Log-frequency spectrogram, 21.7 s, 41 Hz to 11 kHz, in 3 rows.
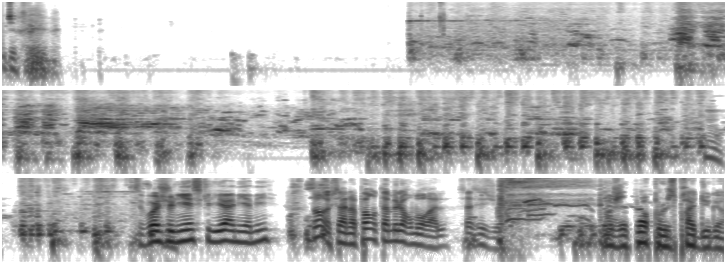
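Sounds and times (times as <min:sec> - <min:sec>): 
speech: 0:00.0 - 0:00.6, 0:15.9 - 0:21.6
football supporters shouting: 0:04.1 - 0:15.0
crowd of football supporters babbling during a lightning delay: 0:04.1 - 0:15.7
laughter: 0:04.3 - 0:14.2, 0:19.2 - 0:20.9.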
